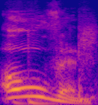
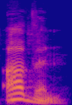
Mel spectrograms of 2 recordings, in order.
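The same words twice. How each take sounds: First: The first vowel sounds like 'oh'. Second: The first vowel sounds like 'uh'. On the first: The speaker calls it wrong. "hay una O. En un mundo lógico se diría oven, pero no es un mundo lógico" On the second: The speaker calls it right. "Oven, oven, ah, ah"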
